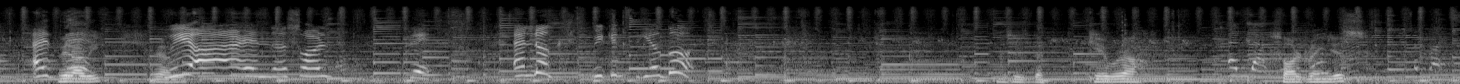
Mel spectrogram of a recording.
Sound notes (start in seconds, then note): 0.1 footsteps; 11.1 footsteps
